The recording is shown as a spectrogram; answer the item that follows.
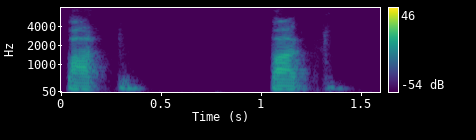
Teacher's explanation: es una a abierta como la del español y una u que ya la hemos visto en varias ocasiones · O al final de una palabra en portugués se convierte en U. Entonces, lo que nosotros le decimos pato y que lo leeríamos así como pato, ellos lo leen como pato, pato.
